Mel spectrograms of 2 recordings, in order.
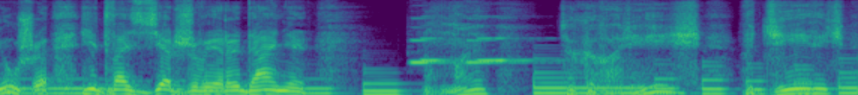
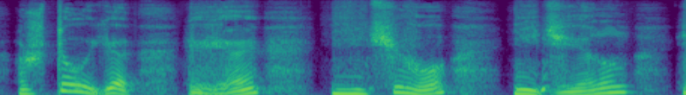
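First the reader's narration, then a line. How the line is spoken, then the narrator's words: Frightened whisper, just woken. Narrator (Russian): испуганно прошептал окончательно проснувшийся Бараш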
